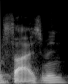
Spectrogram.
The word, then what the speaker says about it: Theismann: Your boy Joe Theismann. Remember he changed the pronunciation of his name so it could rhyme with Heisman?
